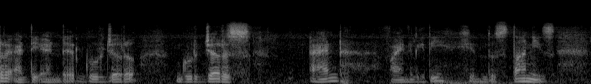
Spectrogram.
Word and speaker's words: gurjar: to go alphabetically the bengalis the dravidians the gurjars it is gurjar is the singular gurjars is the plural guru hence the a and after the j and the r at the end are gurjar gurjars and finally the hindustanis so let's look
